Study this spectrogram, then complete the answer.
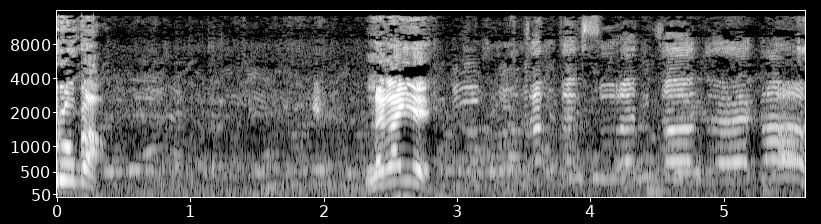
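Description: A group of teenage boys chatter and call out nearby outdoors.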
